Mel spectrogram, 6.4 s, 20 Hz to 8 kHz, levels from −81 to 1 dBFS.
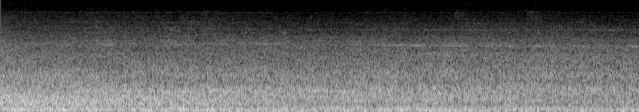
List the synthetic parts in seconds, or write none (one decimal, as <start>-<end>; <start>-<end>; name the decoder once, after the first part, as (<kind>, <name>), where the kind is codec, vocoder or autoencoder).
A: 1.0-2.7 (vocoder, Vocos); 4.9-6.4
